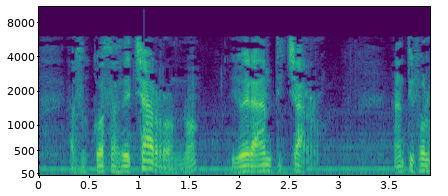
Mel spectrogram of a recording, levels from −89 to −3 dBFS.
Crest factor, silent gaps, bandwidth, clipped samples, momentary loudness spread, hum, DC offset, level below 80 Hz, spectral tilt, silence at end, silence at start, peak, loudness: 22 dB; none; 6.4 kHz; under 0.1%; 19 LU; none; under 0.1%; -46 dBFS; -5 dB/octave; 0 s; 0 s; 0 dBFS; -21 LUFS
